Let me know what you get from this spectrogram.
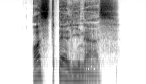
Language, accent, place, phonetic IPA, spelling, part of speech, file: German, Germany, Berlin, [ˈɔstbɛʁˌliːnɐs], Ostberliners, noun, De-Ostberliners.ogg
- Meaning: genitive singular of Ostberliner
